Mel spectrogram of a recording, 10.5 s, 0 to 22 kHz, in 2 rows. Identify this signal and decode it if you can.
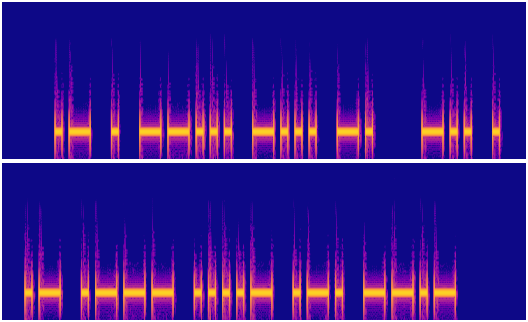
Morse code, heard as a keyed tone, about 17 wpm, 700 Hz. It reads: AE7BN DE AJ4RQ
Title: USA Callsign DE Callsign - 5 Characters - 17wpm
